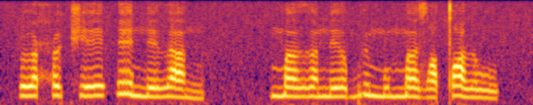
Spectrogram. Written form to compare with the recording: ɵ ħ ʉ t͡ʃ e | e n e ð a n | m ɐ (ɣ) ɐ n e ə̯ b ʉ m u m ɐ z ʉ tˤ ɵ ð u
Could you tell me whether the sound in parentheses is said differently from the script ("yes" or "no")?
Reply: no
